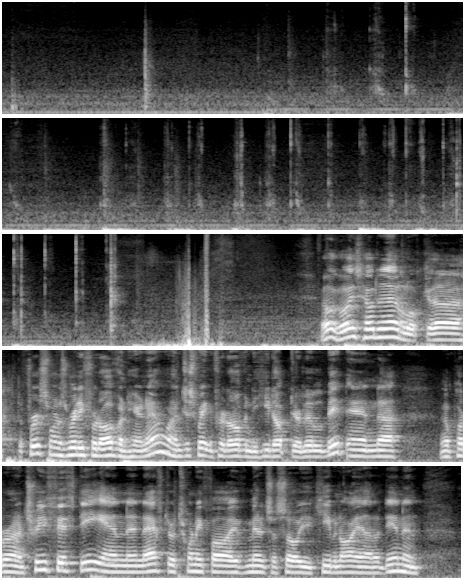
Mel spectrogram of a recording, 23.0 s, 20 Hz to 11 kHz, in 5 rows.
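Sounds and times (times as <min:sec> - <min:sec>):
low hum: 0:08.2 - 0:16.0.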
